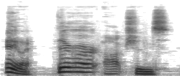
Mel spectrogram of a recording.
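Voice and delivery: ordinary talk, nothing marked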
